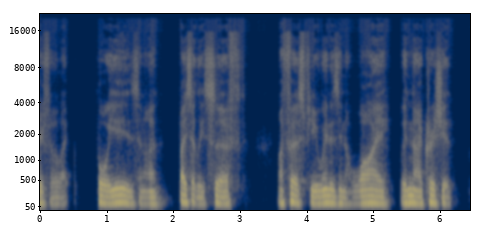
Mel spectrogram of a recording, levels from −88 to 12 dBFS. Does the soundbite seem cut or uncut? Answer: uncut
